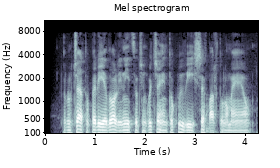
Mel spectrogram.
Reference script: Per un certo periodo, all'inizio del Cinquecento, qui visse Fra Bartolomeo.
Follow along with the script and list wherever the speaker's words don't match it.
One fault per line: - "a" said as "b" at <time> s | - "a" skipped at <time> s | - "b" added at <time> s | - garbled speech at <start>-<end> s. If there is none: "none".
- "del" skipped at 1.9 s
- "Fra" skipped at 3.2 s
